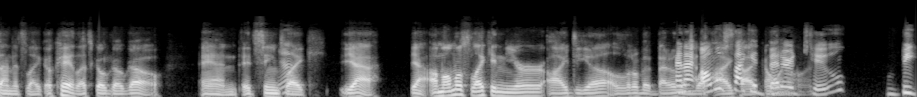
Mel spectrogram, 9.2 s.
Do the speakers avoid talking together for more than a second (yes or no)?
no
